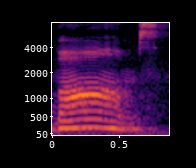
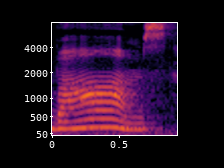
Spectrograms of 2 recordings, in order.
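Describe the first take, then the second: Both takes have the same delivery.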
